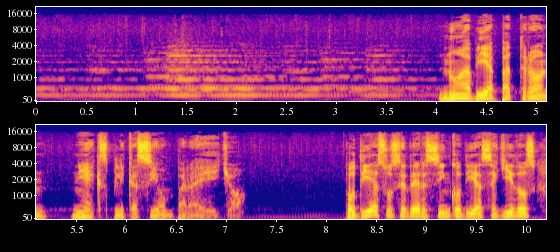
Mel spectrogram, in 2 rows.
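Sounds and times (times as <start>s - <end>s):
church bells ringing: 0.0s - 5.0s
speech: 4.0s - 7.3s, 8.2s - 10.1s.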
